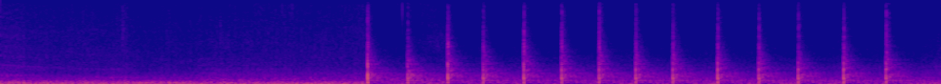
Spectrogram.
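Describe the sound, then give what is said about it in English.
Someone bangs on the metal side of a stranded ship, about a dozen sharp clangs in a quick, steady rhythm, each ringing briefly, after a low engine-like rumble that carries on underneath. “And that's him banging on the side of the ship.”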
